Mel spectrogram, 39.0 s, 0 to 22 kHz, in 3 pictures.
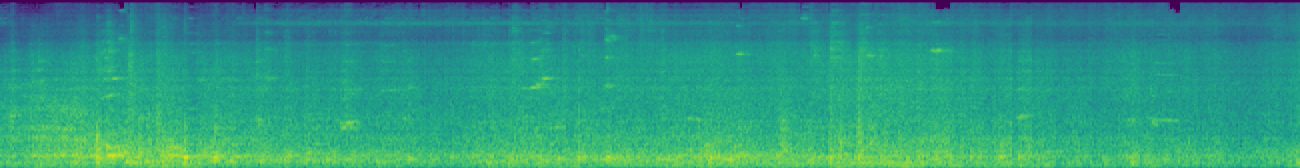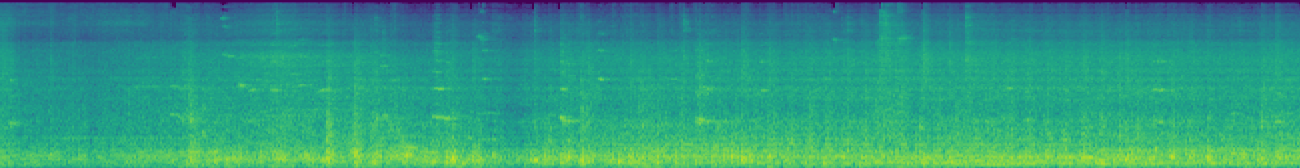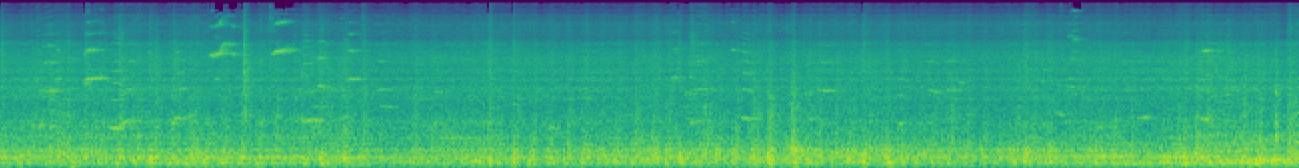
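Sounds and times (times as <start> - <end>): train wheels rumbling on rails: 0.0 - 38.9.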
